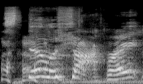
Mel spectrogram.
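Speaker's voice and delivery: high, slow, laughing through the words. Real, not acted. Host laughing with his Arizona guest about the shock. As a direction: chuckle it out, amused.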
